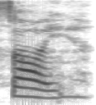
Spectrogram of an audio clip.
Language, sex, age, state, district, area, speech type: Assamese, female, 18-30, Assam, Kamrup Metropolitan, urban, read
